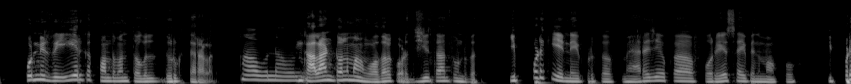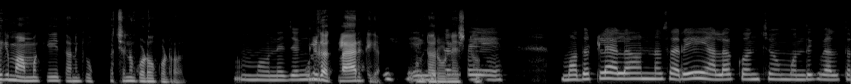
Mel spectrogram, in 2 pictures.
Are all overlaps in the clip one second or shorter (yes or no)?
yes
